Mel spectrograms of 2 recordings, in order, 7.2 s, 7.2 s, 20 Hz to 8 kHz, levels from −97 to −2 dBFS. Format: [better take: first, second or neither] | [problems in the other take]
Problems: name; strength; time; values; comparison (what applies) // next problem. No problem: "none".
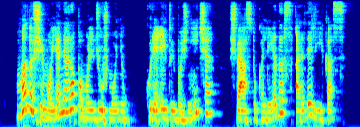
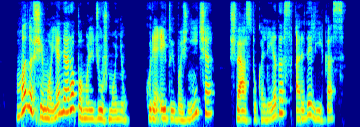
second | room echo; dies away in 0.2 s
